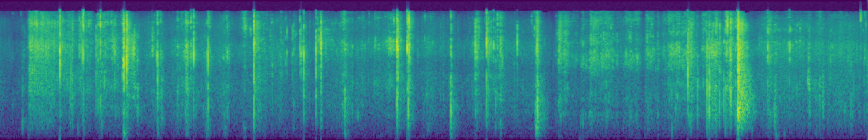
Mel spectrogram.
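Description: Plastic bubble-wrap packaging being pulled apart and crumpled by hand: irregular crinkling and crackling with many sharp clicks. The loudest snap comes near the end.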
